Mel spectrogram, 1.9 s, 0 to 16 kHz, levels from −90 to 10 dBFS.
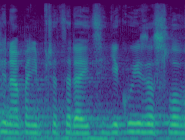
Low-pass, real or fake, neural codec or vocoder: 14.4 kHz; real; none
